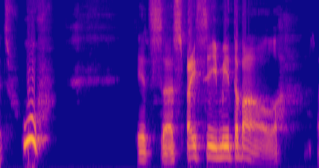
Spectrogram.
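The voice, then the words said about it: Awful put-on Italian accent. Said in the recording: “Forgive my awful Italian accent”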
